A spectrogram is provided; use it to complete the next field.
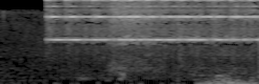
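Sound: handbell ringing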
